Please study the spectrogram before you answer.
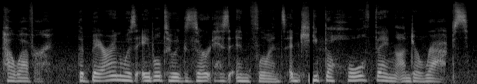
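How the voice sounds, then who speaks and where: A woman voicing a calm, composed female officer in a video game, speaking in a steady, matter-of-fact way. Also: sits low, brisk, a little hiss or hum, lightly acted. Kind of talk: game voice acting.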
